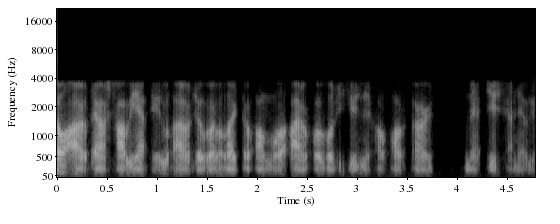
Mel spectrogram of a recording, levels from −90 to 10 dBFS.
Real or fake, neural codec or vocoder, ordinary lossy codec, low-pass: fake; autoencoder, 44.1 kHz, a latent of 192 numbers a frame, MeloTTS; none; 3.6 kHz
